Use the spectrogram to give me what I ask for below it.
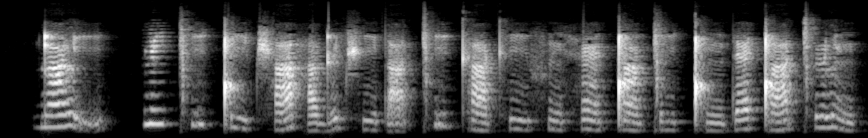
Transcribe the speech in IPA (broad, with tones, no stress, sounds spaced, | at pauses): ɖ ã˦˥ l ḭ˨˩˦ | ɳ i˦˥ ǀʰ ḭ˦˥ ǃ i˨˩˦ t͡ʃʰ a˩˧˩ h a˩ ɖ ʏ˦˥ t͡ʃʰ i˩ t a̰˩ ǀʰ ḭ˦˥ kʰ a˩ kʰ i˨˩˦ f ĩ˩ h ɛ̃˨˩˦ ǃ ã˩ ǀ i˩ ǃʰ ĩ˩ t ɛ˦˥ ǃ a˩˧˩ ǀʰ ʏ˦˥ l ĩ˩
